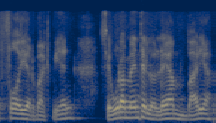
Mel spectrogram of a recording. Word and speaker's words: Feuerbach: Este autor alemán se llama, se escribe Powerbatch, pero se pronuncia Ferbach.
